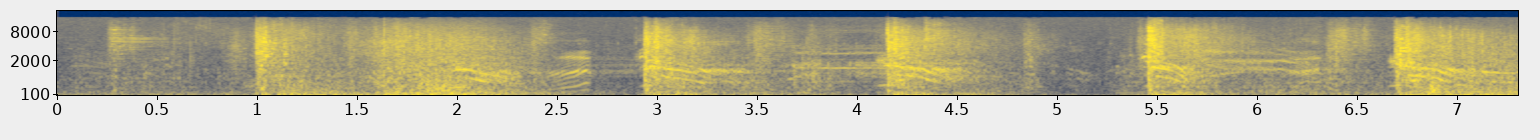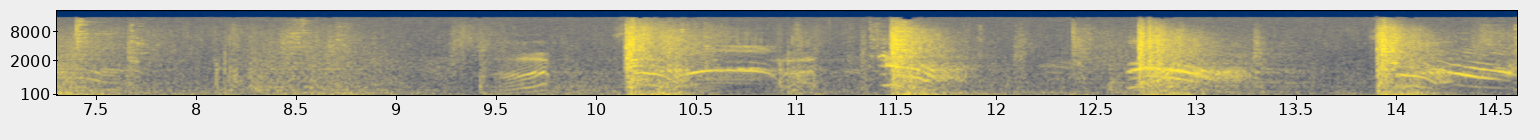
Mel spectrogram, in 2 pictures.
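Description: Magic spells blast and crackle in a fight.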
